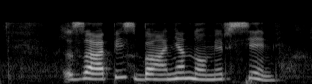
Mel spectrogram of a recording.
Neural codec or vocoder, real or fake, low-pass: codec, 24 kHz, 6 kbps, HILCodec; fake; 7.2 kHz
